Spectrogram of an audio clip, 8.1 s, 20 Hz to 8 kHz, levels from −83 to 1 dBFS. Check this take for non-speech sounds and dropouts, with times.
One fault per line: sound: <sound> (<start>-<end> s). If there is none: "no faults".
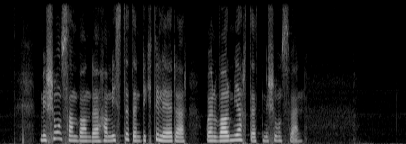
no faults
